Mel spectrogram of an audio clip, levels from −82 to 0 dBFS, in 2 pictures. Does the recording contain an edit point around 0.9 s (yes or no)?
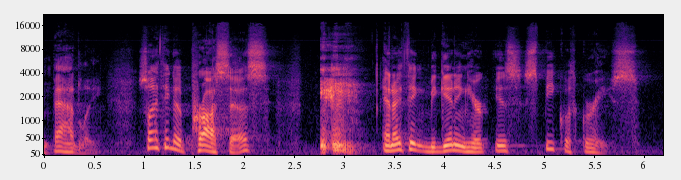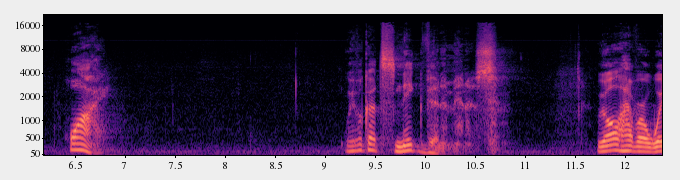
no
